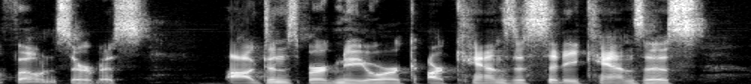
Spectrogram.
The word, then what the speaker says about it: Arkansas: Ogdensburg, New York, our Kansas City, Kansas, which is spelled Arkansas, but because it's in Kansas, they're like, "It's pronounced our Kansas."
